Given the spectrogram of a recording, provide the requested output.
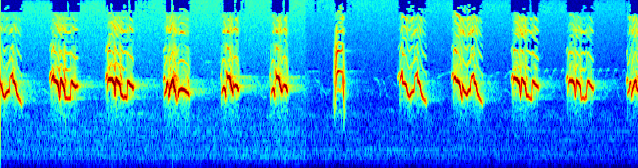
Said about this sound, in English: Like Audubon's phoebe, the American robin that nested in your garden last spring will likely return to nest there again, and when it does, you'll hear its cheery song.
